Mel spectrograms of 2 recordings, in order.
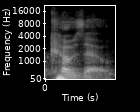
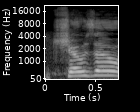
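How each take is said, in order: First: The word begins with a k sound. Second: The word begins with a ch sound. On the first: "they're always saying Kozo" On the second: "I say Chozo"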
